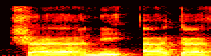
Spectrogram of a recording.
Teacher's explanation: یہ حمزہ ہے بیچ میں، شانئک، حمزہ کی آواز آنا چاہیے۔ بعض لوگ اس کو بغیر یعنی لا علمی کی وجہ سے پڑھتے شانئک، نیک، یہی حمزہ کی جگہ یا پڑھتے ہیں، تو یہ یا نہیں ہے بلکہ یہ حمزہ ہے، شانئک، شانئک، یہ غلط، شانئک۔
